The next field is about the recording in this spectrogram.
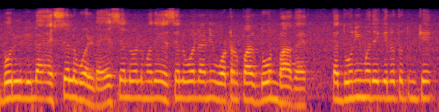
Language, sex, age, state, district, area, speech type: Marathi, male, 45-60, Maharashtra, Raigad, urban, spontaneous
